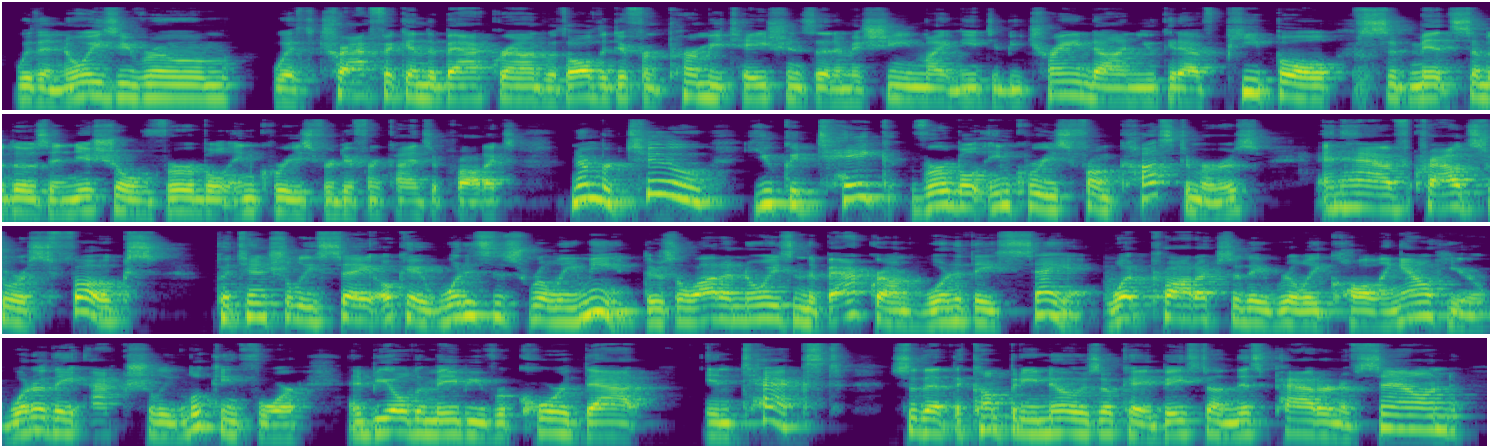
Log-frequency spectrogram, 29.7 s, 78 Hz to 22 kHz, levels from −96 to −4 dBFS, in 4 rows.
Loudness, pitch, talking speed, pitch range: -19 LUFS, 150 Hz, 215 wpm, 140-185 Hz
